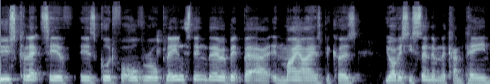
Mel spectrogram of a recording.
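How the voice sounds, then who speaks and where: A man at medium pitch, talking at a fairly quick pace. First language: French. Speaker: independent music artist. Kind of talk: interview.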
